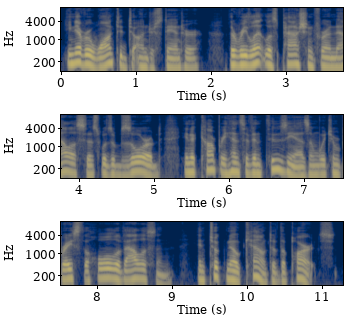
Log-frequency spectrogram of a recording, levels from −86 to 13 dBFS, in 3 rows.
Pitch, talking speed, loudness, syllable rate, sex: 145 Hz, 160 wpm, -19 LUFS, 5.2 syllables/s, male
